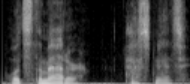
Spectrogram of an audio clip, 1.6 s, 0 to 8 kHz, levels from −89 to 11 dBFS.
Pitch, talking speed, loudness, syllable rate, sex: 110 Hz, 190 wpm, -18 LUFS, 7.2 syllables/s, male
